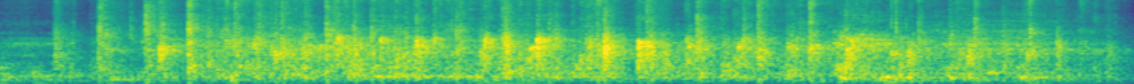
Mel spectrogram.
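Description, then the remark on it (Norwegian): Steady applause from an audience welcoming a poet, many hands clapping in a dense, crackling wash that holds fairly even for several seconds without voices standing out. “En applaus til deg”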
